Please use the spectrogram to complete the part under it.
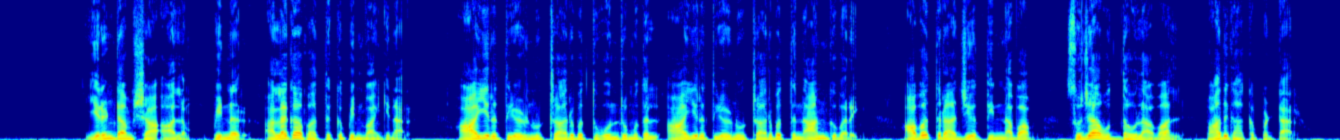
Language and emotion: Tamil, neutral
